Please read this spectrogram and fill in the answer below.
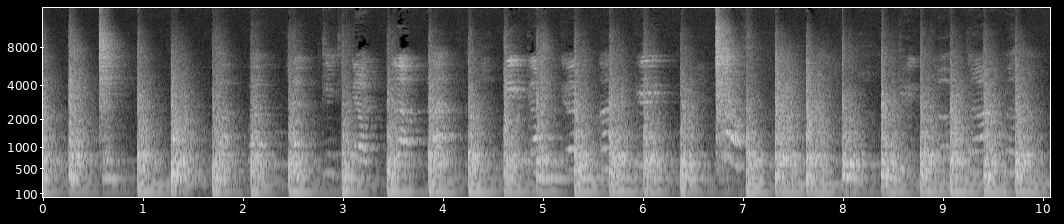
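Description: Child's toy drum with a white drumhead and red rim beaten with a stick in a steady run of sharp hits, about three a second.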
